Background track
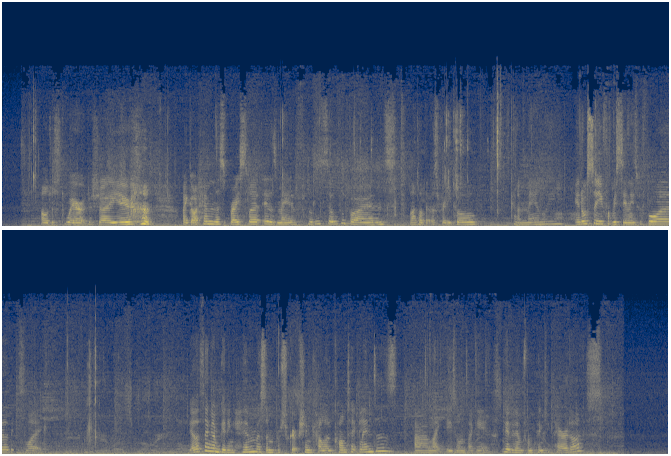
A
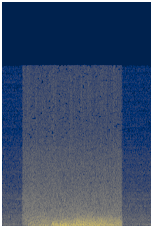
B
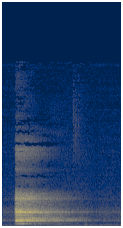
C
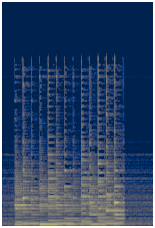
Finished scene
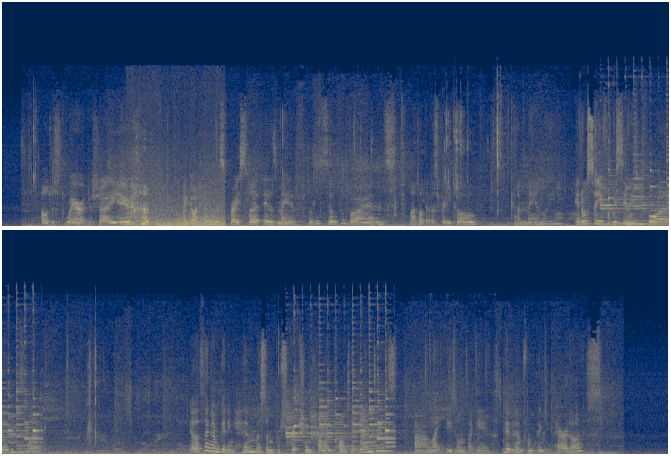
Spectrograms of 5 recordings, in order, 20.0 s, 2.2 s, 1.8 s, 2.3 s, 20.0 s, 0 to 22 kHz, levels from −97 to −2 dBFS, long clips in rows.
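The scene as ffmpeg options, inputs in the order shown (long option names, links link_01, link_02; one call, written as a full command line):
ffmpeg -i bed.wav -i cue0.wav -i cue1.wav -i cue2.wav -filter_complex "[3:a]asplit=2[link_01][link_02];[0:a]volume=-7dB[link_03];[1:a]alimiter=limit=-18dB:level=0:latency=1:release=235[link_04];[link_01]aecho=1:1:5.6:0.56[link_05];[link_02]highpass=frequency=560:width=0.5412,highpass=frequency=560:width=1.3066[link_06];[link_04]atrim=end=2.24,asetpts=PTS-STARTPTS,volume=-5dB,afade=type=in:duration=0.004:curve=hsin,afade=type=out:start_time=2.236:duration=0.004:curve=hsin,adelay=1550[link_07];[link_05]atrim=end=2.27,asetpts=PTS-STARTPTS,volume=-6.5dB,afade=type=in:duration=0.004:curve=hsin,afade=type=out:start_time=2.266:duration=0.004:curve=hsin,adelay=8780[link_08];[link_06]atrim=end=2.27,asetpts=PTS-STARTPTS,volume=-3dB,afade=type=in:duration=0.004:curve=hsin,afade=type=out:start_time=2.266:duration=0.004:curve=hsin,adelay=14070[link_09];[link_03][link_07][link_08][link_09]amix=inputs=4:normalize=0" out.wav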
